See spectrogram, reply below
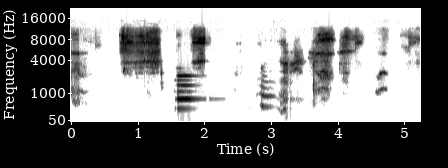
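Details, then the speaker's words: Child with upper airway obstruction: harsh, high-pitched, musical stridor as air works through the obstructed upper airway, unlike lower-airway wheeze; intercostal and supracostal retractions and nasal flaring noted. "You can hear air trying to work its way through that obstructed upper airway. Very different from wheezing, which is tightening in the lower airways."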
